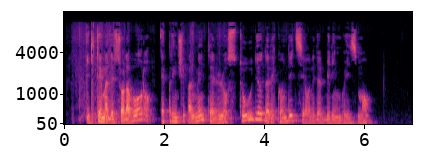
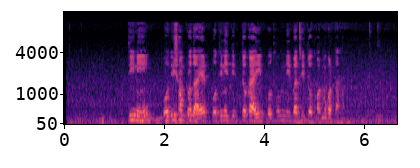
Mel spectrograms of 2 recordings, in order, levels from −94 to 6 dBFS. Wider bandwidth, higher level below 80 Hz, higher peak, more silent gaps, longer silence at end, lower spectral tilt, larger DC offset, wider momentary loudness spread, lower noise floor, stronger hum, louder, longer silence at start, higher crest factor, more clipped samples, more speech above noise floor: about the same, 11.5 kHz vs 11.5 kHz; first, -48 dBFS vs -56 dBFS; about the same, -6 dBFS vs -8 dBFS; neither; first, 0.8 s vs 0.05 s; about the same, -5 dB/octave vs -5 dB/octave; neither; second, 10 LU vs 18 LU; first, -76 dBFS vs -55 dBFS; neither; first, -25 LUFS vs -28 LUFS; second, 0.25 s vs 0.7 s; about the same, 20 dB vs 22 dB; neither; first, 51 dB vs 26 dB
